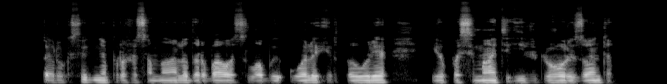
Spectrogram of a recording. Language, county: Lithuanian, Kaunas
